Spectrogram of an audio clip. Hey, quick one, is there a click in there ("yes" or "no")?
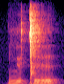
yes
